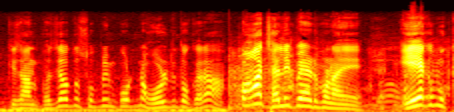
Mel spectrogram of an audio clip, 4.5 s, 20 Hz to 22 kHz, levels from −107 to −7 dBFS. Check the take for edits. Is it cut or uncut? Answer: cut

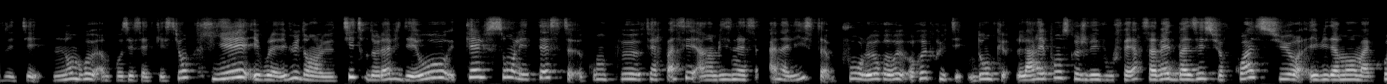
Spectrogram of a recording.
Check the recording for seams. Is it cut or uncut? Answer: cut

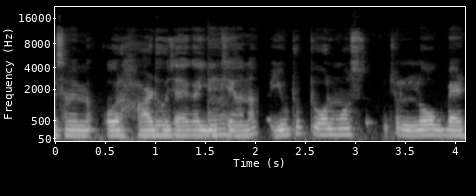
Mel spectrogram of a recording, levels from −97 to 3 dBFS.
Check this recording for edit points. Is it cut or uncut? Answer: cut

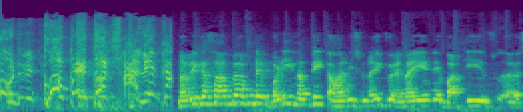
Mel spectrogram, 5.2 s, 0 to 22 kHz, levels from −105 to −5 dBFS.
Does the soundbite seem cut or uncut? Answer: uncut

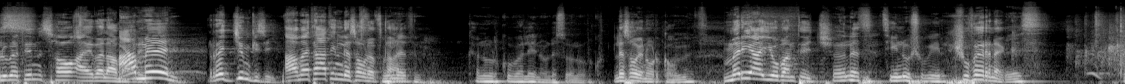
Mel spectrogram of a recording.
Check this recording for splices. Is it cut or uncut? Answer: cut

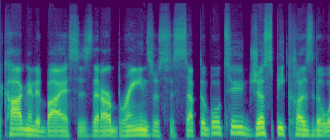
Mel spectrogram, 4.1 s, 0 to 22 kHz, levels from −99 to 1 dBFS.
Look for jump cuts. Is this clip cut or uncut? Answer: uncut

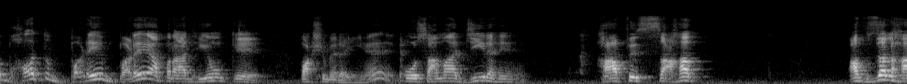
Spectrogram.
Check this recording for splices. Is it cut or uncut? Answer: cut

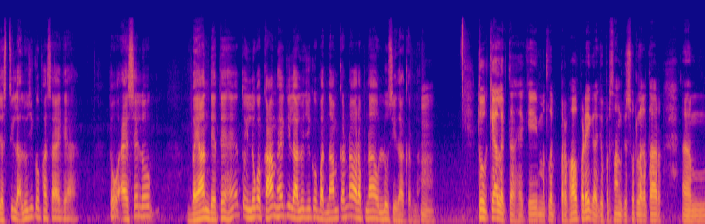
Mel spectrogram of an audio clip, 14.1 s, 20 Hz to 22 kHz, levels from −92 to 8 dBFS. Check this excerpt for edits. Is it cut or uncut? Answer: uncut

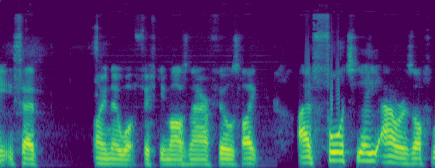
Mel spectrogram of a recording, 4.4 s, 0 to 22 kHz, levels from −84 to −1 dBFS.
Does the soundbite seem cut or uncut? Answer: cut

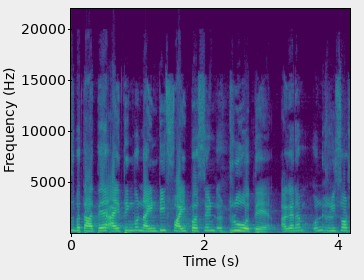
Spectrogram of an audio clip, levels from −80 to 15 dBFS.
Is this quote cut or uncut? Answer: uncut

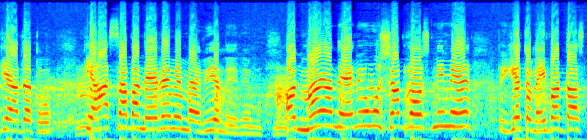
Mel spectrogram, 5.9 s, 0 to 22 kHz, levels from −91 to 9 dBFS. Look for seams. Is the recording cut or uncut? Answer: uncut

